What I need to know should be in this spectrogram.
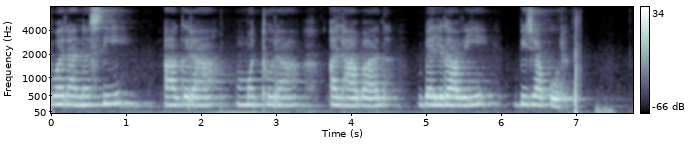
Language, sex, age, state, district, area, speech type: Goan Konkani, female, 18-30, Goa, Ponda, rural, spontaneous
